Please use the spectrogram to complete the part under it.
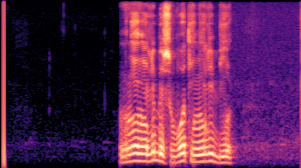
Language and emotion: Russian, neutral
